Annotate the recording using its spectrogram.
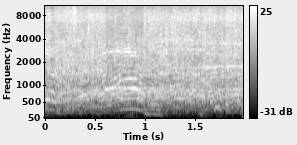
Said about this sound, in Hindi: ताली बजा दीजिए जोरदार।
